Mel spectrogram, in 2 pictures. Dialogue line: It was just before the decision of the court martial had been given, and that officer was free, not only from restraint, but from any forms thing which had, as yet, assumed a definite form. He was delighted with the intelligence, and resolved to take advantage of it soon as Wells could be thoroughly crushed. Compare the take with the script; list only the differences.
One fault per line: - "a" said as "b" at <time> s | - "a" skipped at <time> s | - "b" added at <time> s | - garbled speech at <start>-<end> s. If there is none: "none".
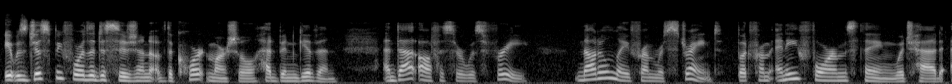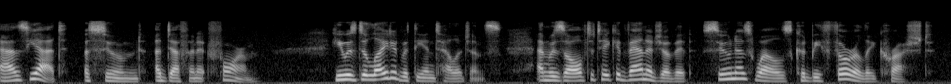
none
